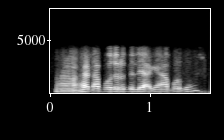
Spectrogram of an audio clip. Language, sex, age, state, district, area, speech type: Odia, male, 45-60, Odisha, Nuapada, urban, conversation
